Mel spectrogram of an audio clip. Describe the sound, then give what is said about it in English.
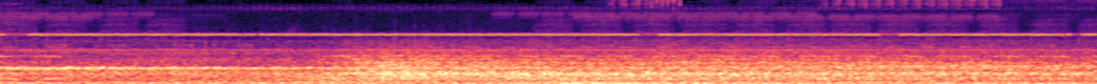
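A low, steady drone of a distant airplane swells in partway through, layered over continuous high-pitched insect chirring that holds a constant tone throughout. “An accompanying drone faded in from a distant plane”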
